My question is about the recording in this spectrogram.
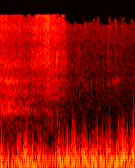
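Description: Wind buffeting the microphone outdoors: an irregular low rumble with no pitched tone in it.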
